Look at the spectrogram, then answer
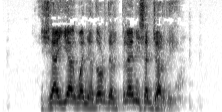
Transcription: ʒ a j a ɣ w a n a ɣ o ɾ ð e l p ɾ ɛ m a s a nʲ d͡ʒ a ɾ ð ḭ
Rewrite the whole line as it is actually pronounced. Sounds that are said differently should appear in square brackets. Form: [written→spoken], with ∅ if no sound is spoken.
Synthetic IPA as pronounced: ʒ a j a ɣ w a [n→ɲ] a [ɣ→ð] o ɾ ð e l p ɾ ɛ m [a→i] s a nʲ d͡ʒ a ɾ ð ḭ

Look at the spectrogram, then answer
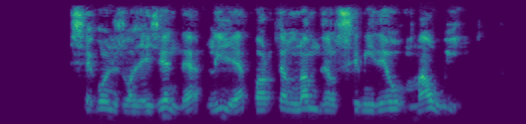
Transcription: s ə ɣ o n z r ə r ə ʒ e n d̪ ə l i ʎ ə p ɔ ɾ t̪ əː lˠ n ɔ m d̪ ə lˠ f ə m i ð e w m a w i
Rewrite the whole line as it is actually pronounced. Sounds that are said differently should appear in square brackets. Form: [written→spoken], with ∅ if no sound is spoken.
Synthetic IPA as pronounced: s ə ɣ o n z [r→l] ə [r→ʎ] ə ʒ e n d̪ ə l i ʎ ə p ɔ ɾ t̪ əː lˠ n ɔ m d̪ ə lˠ [f→s] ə m i ð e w m a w i

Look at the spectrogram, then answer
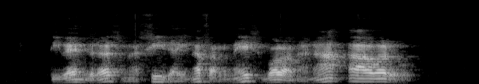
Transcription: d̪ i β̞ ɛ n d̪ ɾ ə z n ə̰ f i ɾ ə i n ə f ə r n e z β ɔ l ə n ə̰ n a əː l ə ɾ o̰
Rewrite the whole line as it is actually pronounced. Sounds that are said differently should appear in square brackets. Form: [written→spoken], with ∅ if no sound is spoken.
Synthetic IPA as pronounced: d̪ i β̞ ɛ n d̪ ɾ ə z n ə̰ [f→s] i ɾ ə i n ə f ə r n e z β ɔ l ə n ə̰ n a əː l ə ɾ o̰

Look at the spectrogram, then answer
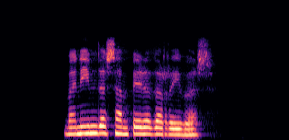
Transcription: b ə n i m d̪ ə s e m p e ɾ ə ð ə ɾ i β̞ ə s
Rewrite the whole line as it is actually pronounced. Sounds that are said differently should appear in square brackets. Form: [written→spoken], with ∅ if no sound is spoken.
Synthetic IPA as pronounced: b ə n i m d̪ ə s [e→a] m p e ɾ ə ð ə [ɾ→r] i β̞ ə s

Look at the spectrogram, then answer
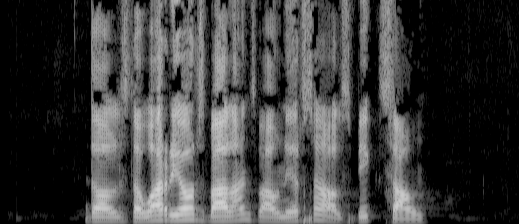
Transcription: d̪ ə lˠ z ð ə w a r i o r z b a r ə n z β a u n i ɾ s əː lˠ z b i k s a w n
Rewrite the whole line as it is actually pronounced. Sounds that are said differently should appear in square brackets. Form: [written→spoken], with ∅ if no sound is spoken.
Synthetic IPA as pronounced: d̪ ə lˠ z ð ə w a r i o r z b a [r→l] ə n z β a u n i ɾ s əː lˠ z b i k s a w n

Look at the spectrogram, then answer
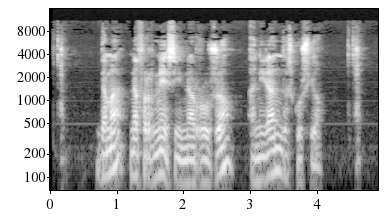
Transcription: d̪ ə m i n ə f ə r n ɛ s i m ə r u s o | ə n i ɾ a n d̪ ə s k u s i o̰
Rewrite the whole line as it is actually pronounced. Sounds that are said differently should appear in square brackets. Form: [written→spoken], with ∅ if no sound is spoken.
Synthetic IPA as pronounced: d̪ ə m [i→a] n ə f ə r n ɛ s i [m→n] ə r u [s→z] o | ə n i ɾ a n d̪ ə s k u s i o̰

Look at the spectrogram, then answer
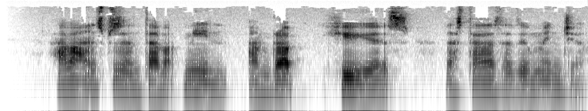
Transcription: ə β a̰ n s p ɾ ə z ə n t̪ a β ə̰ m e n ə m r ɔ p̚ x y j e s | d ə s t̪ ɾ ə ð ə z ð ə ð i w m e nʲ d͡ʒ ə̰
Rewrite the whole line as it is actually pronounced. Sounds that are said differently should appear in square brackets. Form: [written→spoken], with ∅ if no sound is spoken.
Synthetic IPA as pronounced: ə β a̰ n s p ɾ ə z ə n t̪ a β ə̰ m [e→i] n ə m r ɔ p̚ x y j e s | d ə s t̪ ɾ [ə→a] ð ə z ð ə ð i w m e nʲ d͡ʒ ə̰

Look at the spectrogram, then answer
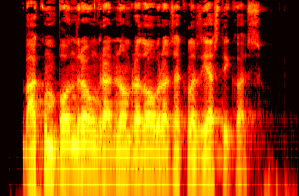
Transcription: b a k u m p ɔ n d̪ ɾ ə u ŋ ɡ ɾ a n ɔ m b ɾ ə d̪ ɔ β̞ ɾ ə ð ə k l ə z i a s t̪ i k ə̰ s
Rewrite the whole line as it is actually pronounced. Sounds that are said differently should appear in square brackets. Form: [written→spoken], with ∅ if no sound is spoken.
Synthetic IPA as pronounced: b a k u m p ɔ n d̪ ɾ ə u ŋ ɡ ɾ a [n→nː] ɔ m b ɾ ə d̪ ɔ β̞ ɾ ə [ð→z] ə k l ə z i a s t̪ i k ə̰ s

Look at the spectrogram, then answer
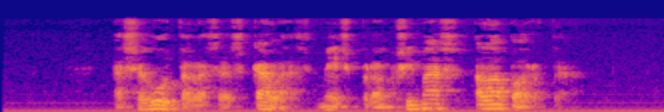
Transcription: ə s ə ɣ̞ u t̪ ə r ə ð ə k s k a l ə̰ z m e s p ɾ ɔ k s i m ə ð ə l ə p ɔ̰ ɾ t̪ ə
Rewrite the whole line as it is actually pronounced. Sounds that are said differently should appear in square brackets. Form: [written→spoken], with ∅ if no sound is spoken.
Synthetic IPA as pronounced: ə s ə ɣ̞ u t̪ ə [r→l] ə [ð→z] ə [k→∅] s k a l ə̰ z m e s p ɾ ɔ k s i m ə [ð→z] ə l ə p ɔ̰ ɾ t̪ ə

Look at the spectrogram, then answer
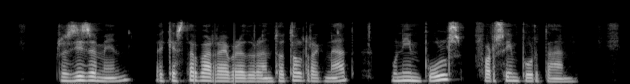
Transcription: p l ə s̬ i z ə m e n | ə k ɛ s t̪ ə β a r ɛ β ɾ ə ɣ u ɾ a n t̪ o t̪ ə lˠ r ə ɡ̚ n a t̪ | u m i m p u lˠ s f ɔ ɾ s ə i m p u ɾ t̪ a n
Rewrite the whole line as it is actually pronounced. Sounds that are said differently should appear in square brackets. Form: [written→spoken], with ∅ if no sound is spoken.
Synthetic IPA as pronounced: p [l→ɾ] ə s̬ i z ə m e n | ə k ɛ s t̪ ə β a r ɛ β ɾ ə [ɣ→ð] u ɾ a n t̪ o t̪ ə lˠ r ə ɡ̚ n a t̪ | u [m→n] i m p u lˠ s f ɔ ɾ s ə i m p u ɾ t̪ a n

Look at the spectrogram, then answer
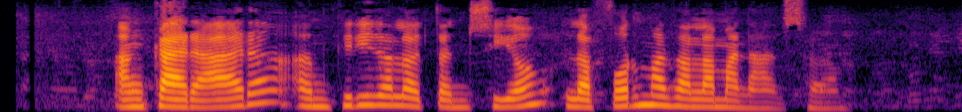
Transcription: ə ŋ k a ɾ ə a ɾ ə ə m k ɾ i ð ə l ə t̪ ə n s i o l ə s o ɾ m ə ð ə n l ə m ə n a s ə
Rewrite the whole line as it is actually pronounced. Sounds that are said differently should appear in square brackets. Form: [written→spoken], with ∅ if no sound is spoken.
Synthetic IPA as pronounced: ə ŋ k a ɾ ə a ɾ ə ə m k ɾ i ð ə l ə t̪ ə n s i o l ə [s→f] o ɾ m ə ð ə [n→∅] l ə m ə n a s ə

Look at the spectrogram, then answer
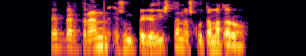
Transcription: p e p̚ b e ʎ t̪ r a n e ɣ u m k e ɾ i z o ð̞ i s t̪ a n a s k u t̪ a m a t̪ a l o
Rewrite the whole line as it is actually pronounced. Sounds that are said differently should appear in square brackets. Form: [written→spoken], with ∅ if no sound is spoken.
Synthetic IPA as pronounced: p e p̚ b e [ʎ→ɾ] t̪ [r→ɾ] a n e [ɣ→z] u m [k→p] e ɾ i [z→∅] o ð̞ i s t̪ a n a s k u t̪ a m a t̪ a [l→ɾ] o

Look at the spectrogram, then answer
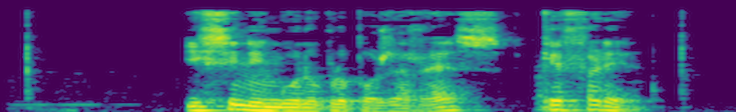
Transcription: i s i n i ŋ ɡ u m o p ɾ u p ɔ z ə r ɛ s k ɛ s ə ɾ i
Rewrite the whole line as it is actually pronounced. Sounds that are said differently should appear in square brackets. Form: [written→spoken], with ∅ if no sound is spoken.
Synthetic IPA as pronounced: i s i n i ŋ ɡ u [m→n] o p ɾ u p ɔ z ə r ɛ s k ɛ [s→f] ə ɾ [i→e]

